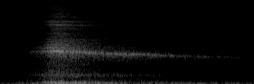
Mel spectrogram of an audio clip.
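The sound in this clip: An audible exhale during a guided meditation breathing exercise: a single breathy, sighing release that swells quickly and then tapers off slowly over about two seconds, heard on its own without talk.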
